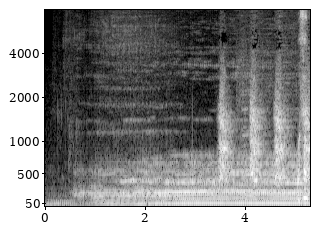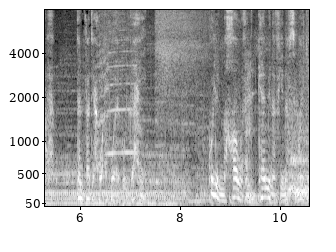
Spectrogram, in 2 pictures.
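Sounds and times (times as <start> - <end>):
wild animals roaring: 0.0 - 10.5
dogs barking: 3.4 - 6.6
speech: 6.1 - 7.8, 8.6 - 10.5.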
